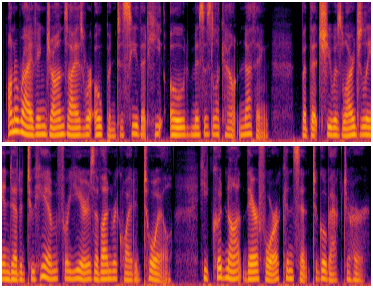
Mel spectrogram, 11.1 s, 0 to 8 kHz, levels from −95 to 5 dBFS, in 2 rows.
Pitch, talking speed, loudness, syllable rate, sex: 160 Hz, 205 wpm, -18 LUFS, 5.5 syllables/s, female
